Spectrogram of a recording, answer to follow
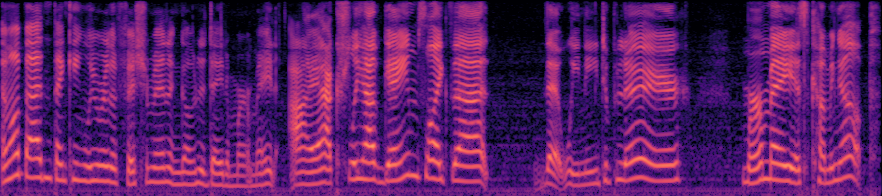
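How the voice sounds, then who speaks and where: A woman's voice: fairly high pitch, animated, normal speed, no room sound. A woman hosting a gaming video, reading a story aloud and adding casual commentary.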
